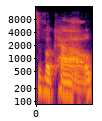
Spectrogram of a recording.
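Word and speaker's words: Wachau: and the vacal and knowing how to pronounce the cow because it's w-a-c-h-a-u i tell you my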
